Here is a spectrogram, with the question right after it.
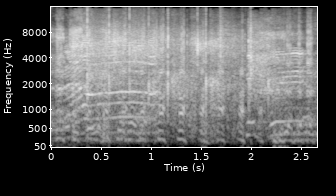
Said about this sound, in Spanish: ¡Aplauda público!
